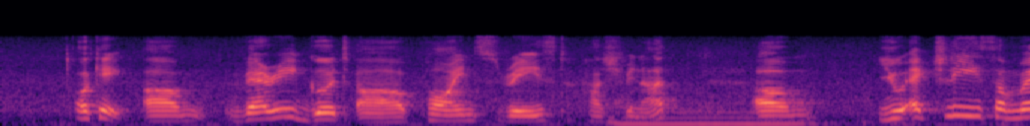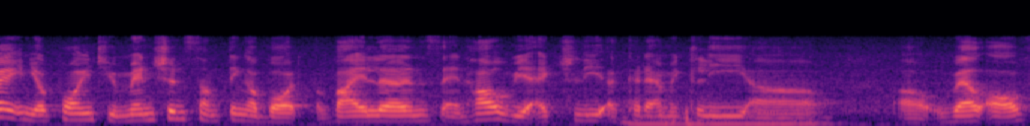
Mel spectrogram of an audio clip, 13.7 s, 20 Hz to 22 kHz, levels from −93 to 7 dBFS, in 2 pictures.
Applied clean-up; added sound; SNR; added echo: none; Musical instrument; 19 dB; none.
